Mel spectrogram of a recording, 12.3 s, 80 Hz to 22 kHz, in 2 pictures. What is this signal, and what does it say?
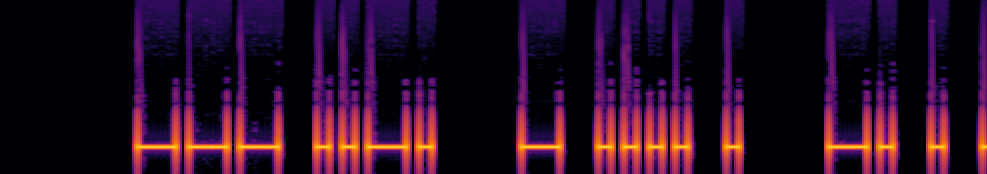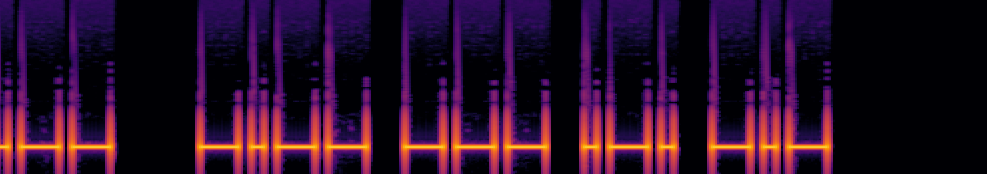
Morse code, heard as a keyed tone, about 15 wpm, 700 Hz. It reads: OF THE NEW YORK
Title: Sets of 4 Words 15wpm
